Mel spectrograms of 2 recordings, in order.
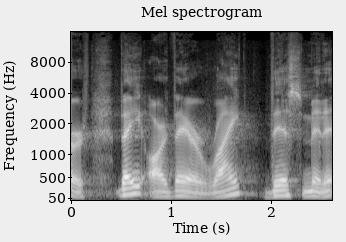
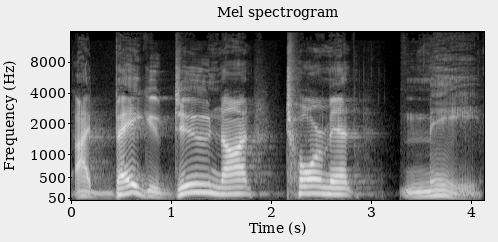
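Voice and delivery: demon pleading; 3 semitones higher, slower than usual. Retold or imitated. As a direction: stretch out the demon's desperate plea. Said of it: "the demon".

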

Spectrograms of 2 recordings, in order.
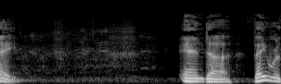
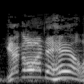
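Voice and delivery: much higher sing-song jeer; kid's taunt; 4 dB louder than usual. Retold or imitated. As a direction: jeer it like a kid leaning from a car window. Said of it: "they would hang out the window".

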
